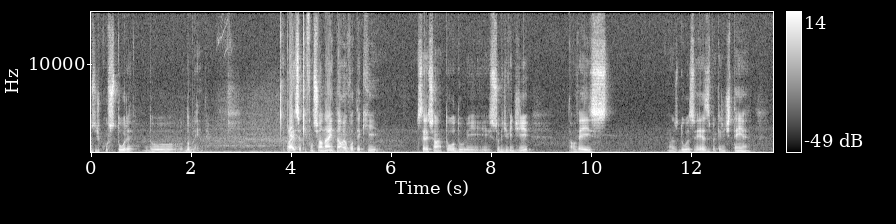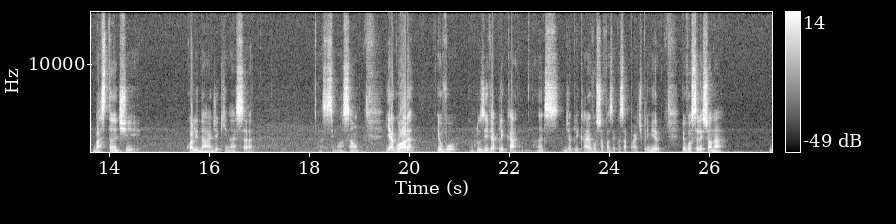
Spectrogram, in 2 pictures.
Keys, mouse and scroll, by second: 0.2-3.2 middle drag, 3.3 middle click, 4.9 a, 7.6 right click, 8.7 click, 10.5 click, 11.6 click, 12.6 middle click, 13.3-17.0 middle drag, 17.4 middle click, 18.4 shift+middle click, 21.1 Tab, 22.3 Tab, 23.1 middle click, 25.3 alt+click, 27.0 click.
